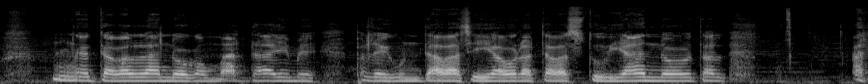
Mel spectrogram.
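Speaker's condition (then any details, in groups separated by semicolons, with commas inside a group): Cerebral palsy; mild, lesser degree of disability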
